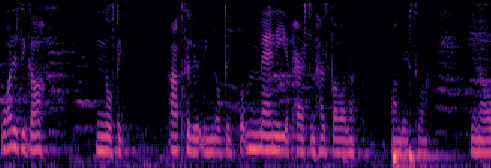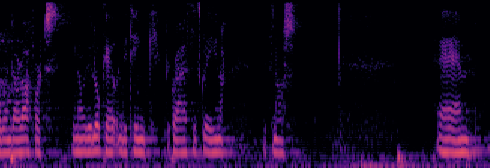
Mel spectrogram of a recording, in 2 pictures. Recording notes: Recorded live in Liberty Church on 12 March 2023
